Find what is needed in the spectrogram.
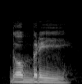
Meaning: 1. good 2. the third best mark in the 5-grade scale at Czech schools
- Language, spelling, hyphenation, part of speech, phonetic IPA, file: Czech, dobrý, dob‧rý, adjective, [ˈdobriː], Cs-dobrý.ogg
